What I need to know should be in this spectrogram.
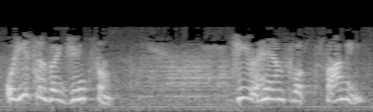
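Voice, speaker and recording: Very high-voiced nosy little boy. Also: lively intonation, moderate pace, soft background music. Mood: curious, chatty. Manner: blunt, eager, colloquial questioning. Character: chatty, curious young boy at a park. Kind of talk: old-time radio drama acting. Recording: muffled old radio recording, faint noise.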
